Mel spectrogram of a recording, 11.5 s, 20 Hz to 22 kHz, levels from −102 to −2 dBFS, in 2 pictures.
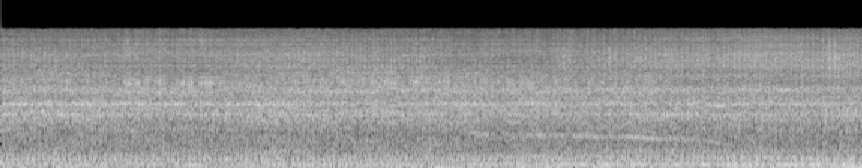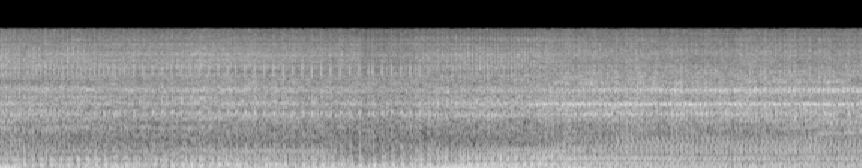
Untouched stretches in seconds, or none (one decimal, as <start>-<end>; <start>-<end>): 0.0-2.6; 4.1-6.5; 7.3-11.5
